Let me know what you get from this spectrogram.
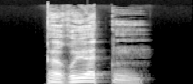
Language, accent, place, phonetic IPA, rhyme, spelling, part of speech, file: German, Germany, Berlin, [bəˈʁyːɐ̯tn̩], -yːɐ̯tn̩, berührten, adjective / verb, De-berührten.ogg
- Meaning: inflection of berühren: 1. first/third-person plural preterite 2. first/third-person plural subjunctive II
